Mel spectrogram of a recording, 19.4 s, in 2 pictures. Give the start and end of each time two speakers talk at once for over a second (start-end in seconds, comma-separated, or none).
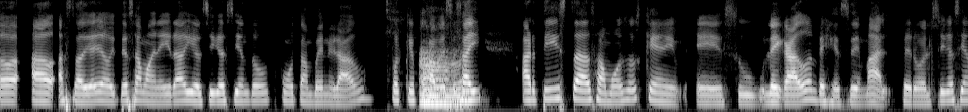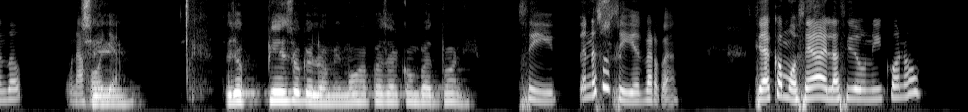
none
